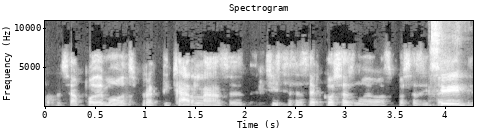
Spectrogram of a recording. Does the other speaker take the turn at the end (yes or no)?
yes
